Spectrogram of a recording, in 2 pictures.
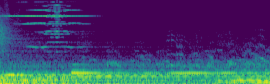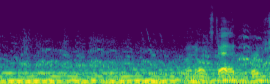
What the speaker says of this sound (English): The birds are still flying.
